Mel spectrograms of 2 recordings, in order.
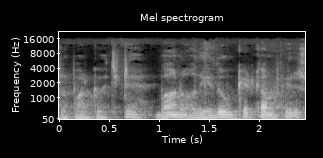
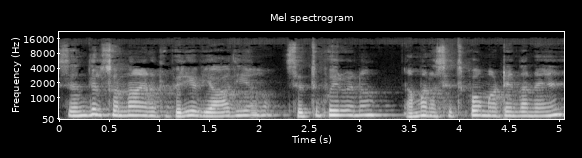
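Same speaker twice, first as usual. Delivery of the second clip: put-on high-pitched little boy, more curious than scared; curious child; 10 semitones higher than usual. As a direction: ask like a doubtful, inquisitive child. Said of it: "குரலில் பயத்தை விட ஆர்வம் இருந்தது". (ஆர்வமான சிறுவன் குரல்)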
